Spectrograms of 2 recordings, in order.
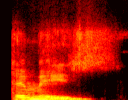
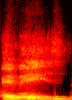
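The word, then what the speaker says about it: ἡμεῖς: Geméis. Muy bien, geméis, no eméis, porque lleva el áspero, ¿eh?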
